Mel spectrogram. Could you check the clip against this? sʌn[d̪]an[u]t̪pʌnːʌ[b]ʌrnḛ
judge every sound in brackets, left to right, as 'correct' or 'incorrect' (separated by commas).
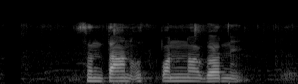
incorrect, correct, incorrect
